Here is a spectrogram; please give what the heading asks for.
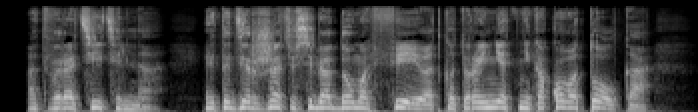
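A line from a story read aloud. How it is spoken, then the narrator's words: Furious growl. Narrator (Russian): Прорычал он, от него веет жаром вперемешку с яростью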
